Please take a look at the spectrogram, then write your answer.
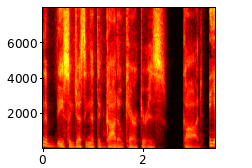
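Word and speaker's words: Godot: It turns out Becket was okay with anybody pronouncing the name of the play, however they did, but he pronounced it pronounced it Godo. And if you're familiar with the play, the fact that you, you know, emphasize the God part of it makes sense because there are some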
